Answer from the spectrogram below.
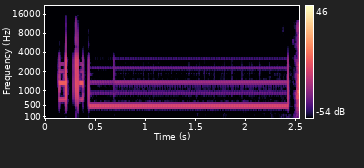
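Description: A few quick touch-tone beeps are followed by a steady, loud telephone tone that holds for about two seconds, with no one talking over it.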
